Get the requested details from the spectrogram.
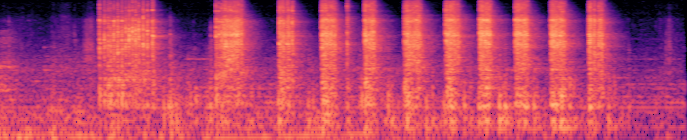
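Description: A hand tool ratchets in short, regular bursts.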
